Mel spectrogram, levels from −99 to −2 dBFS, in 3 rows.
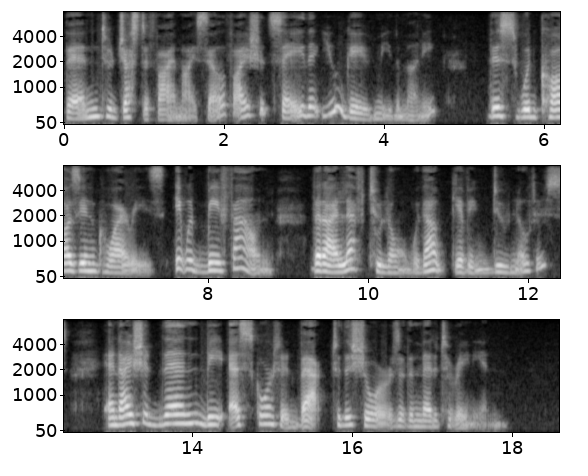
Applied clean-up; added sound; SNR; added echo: none; none; none; none.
